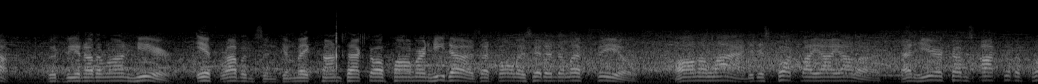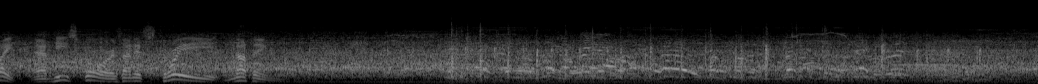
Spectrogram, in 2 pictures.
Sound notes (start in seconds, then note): 6.0 applause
